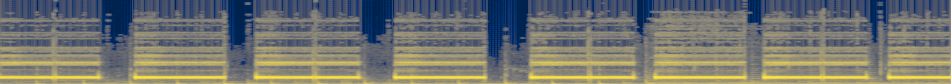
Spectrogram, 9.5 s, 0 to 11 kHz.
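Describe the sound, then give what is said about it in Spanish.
A harsh, insistent alert tone repeats in eight loud bursts of roughly one second each, separated by brief gaps, the 112 emergency alarm on a mobile phone, sent as a test under the Cantabria regional emergency plan for the area of the Alsa, Mediajo and Mataoz dams, with no voices. “Ojo, si vives en la zona de las presas de Alsa, Mediajo y Mataoz, porque dentro del plan de emergencias del gobierno regional, entre las 10 y las 12 de la mañana, te va a saltar esto en el móvil.”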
